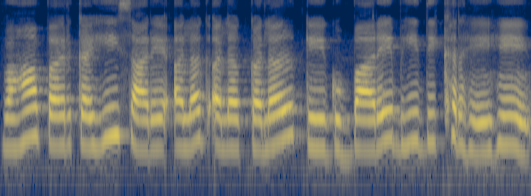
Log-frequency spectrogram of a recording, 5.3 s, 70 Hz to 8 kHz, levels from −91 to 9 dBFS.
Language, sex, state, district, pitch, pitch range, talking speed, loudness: Hindi, female, Madhya Pradesh, Dhar, 240 Hz, 225-260 Hz, 145 wpm, -14 LUFS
